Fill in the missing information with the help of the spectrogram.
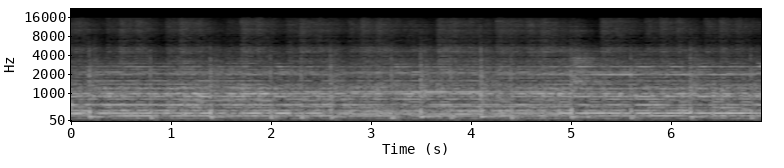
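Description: Band music with electric guitar and drums.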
